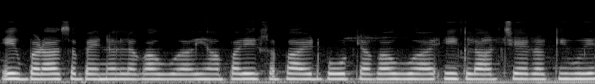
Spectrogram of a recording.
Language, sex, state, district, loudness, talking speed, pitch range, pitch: Hindi, female, Chhattisgarh, Bilaspur, -14 LUFS, 220 wpm, 245-250 Hz, 245 Hz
